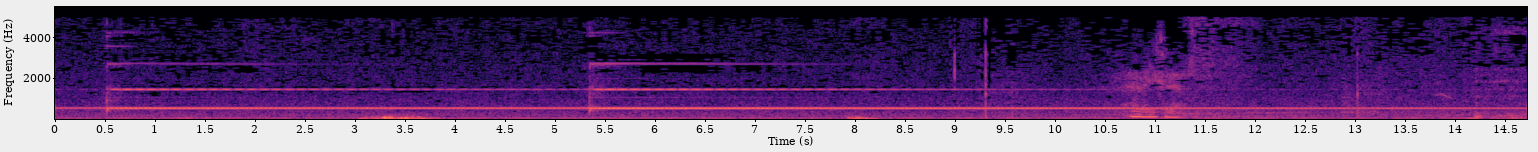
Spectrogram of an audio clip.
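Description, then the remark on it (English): A gong is struck three times to end a meditation, about five seconds apart, each strike blooming into a steady, ringing mid-pitched tone that sustains and overlaps, with faint rustling and low thumps underneath. “Gong 3 times to end the meditation.”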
